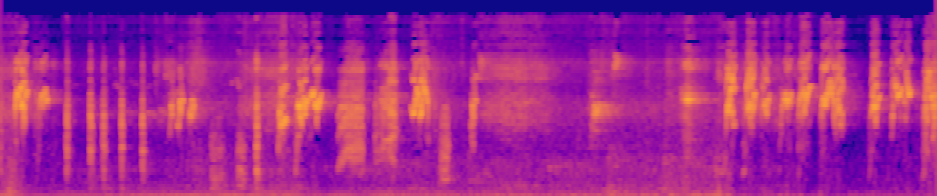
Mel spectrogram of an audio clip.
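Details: Javan myna chick giving long ngriwik chatter while learning to call: bursts of harsh, buzzy chirps and squawks in quick irregular runs, some clicks between, with a low steady hum underneath.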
